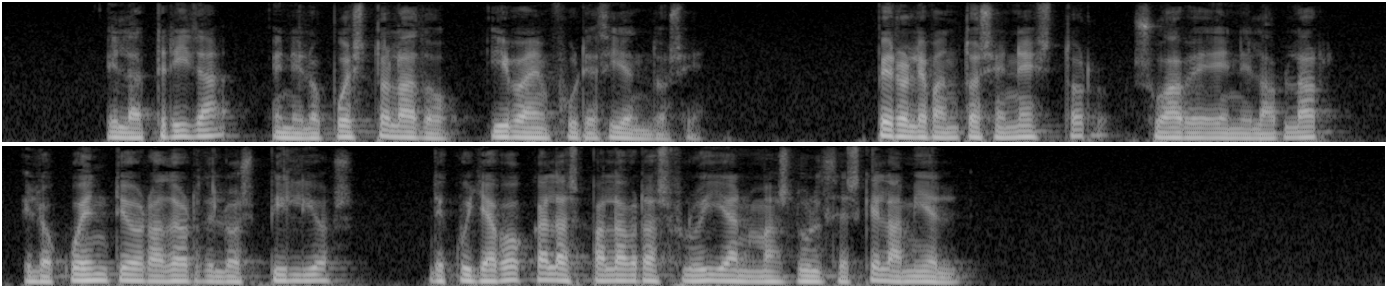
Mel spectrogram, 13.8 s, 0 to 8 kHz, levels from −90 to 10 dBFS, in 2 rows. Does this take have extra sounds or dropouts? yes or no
no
